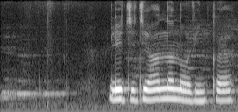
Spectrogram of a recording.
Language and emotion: Russian, neutral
